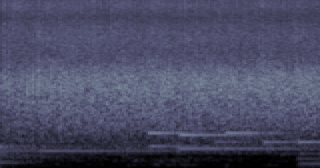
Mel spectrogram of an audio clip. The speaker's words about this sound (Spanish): Si quiere, darle un aplauso a Él porque lo merece.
